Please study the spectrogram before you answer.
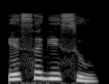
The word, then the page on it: ಎಸಗಿಸು: Kannada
